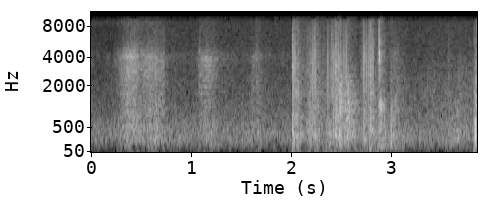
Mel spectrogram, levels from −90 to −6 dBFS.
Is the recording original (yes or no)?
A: yes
